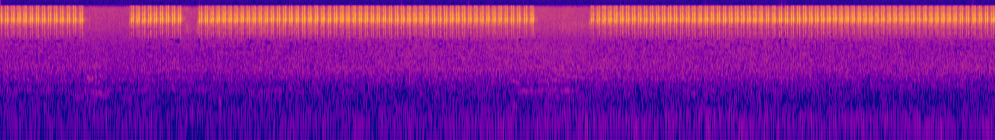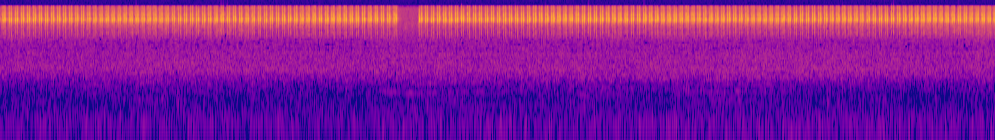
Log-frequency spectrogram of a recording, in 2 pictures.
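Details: Italian tree cricket, filmed close up while feeding: a continuous, very high, shrill trill that runs almost unbroken for the whole stretch, with brief silent gaps near the start, in the middle and toward the end.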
